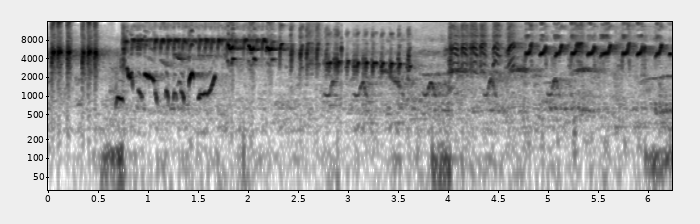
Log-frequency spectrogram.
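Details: White-rumped shama singing with green leafbird imitations, loud and nonstop: sharp high whistles, buzzy notes and rapid clicking trills, with a clipped rising-note series in the middle.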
